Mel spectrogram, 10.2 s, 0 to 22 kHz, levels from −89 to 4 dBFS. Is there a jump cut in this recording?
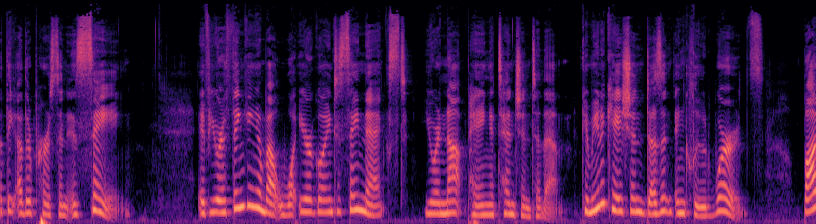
yes; 2 cuts; at 7.2 s, 8.4 s

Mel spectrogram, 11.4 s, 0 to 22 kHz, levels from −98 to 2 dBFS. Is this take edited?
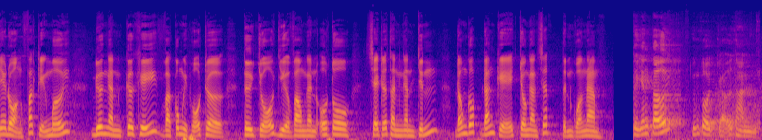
no; 0 cuts

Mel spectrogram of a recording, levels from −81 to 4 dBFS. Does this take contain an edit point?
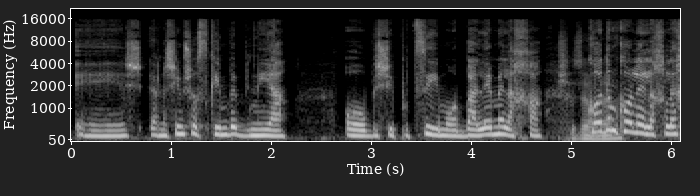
no; 0 cuts

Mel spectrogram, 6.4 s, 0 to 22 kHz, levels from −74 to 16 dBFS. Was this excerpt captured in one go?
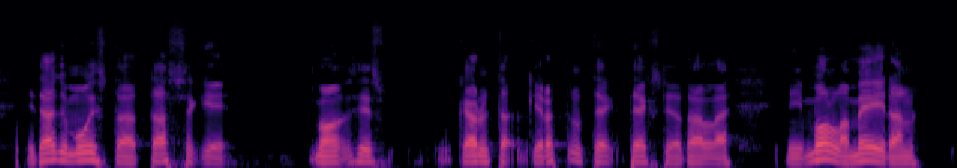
no; 1 cut; at 3.5 s

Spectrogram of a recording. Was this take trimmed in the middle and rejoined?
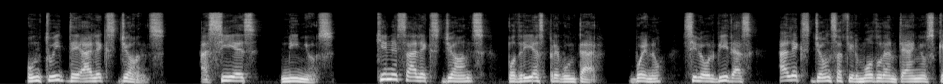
yes; 2 cuts; at 3.6 s, 6.2 s

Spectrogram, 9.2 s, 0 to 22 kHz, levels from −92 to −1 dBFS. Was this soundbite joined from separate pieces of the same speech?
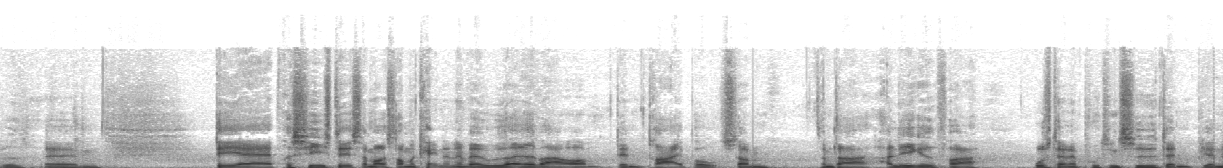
no; 0 cuts

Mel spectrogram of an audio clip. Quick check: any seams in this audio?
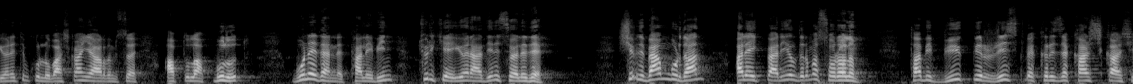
no; 0 cuts

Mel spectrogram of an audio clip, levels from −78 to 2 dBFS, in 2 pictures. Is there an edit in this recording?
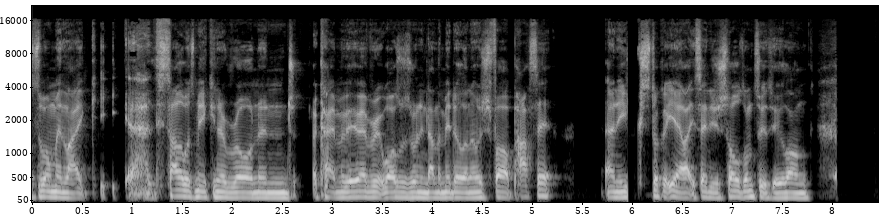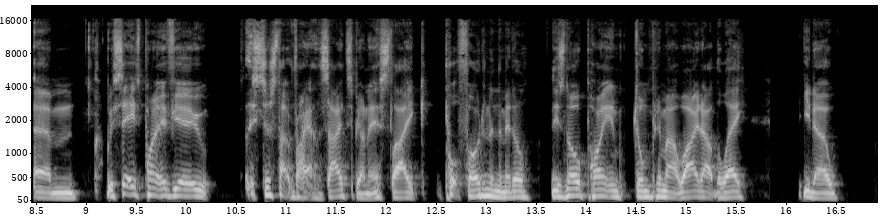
yes; 2 cuts; at 6.0 s, 13.5 s

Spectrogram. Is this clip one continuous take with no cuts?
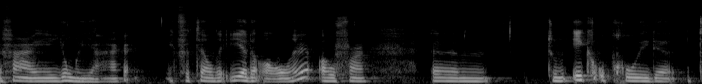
yes; 0 cuts

